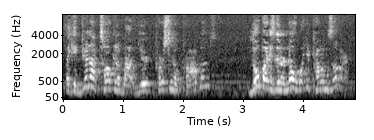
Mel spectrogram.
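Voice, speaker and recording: High-voiced energetic male fitness coach. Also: a little fast. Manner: energetic, hypes people up, laughs often. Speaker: fitness coach hosting a group session. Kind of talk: motivational group talk. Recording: roomy, from far off, noisy.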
